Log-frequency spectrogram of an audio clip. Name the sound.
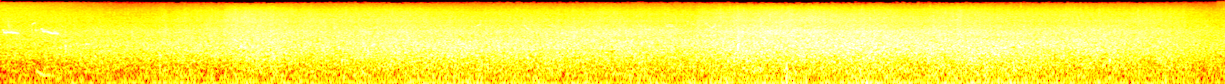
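sea waves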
